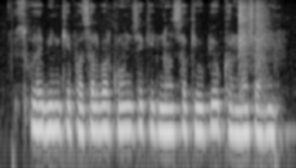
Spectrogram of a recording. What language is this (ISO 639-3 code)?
hne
